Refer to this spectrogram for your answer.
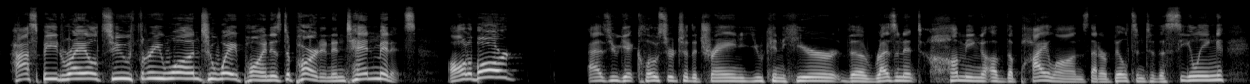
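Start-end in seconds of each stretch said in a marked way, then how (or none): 0.1-5.1 high-pitched, carrying shouted call. Voicing a train conductor who leans out and calls departure: conductor shouting. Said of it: "leans out the locomotive and shouts".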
